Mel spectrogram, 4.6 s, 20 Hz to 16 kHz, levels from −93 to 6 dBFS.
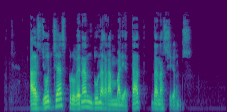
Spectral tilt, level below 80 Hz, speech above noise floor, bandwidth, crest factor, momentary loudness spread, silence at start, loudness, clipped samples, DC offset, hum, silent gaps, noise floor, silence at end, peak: -5.5 dB/octave; -66 dBFS; 58 dB; 10.5 kHz; 22 dB; 15 LU; 0.6 s; -22 LUFS; under 0.1%; under 0.1%; none; none; -79 dBFS; 0.8 s; 0 dBFS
